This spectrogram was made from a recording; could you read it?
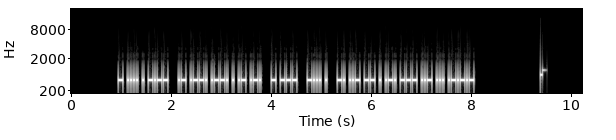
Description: Morse code, heard as a keyed tone, about 40 wpm, 700 Hz. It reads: THEY APPEAR TO BE NUMEROUS.
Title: Sentences from Top 1400 Words 40wpm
